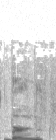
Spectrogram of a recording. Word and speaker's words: Bern: Bern. – Spell it. – B-E-R-N. – Okay. – It's like barn with an E.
